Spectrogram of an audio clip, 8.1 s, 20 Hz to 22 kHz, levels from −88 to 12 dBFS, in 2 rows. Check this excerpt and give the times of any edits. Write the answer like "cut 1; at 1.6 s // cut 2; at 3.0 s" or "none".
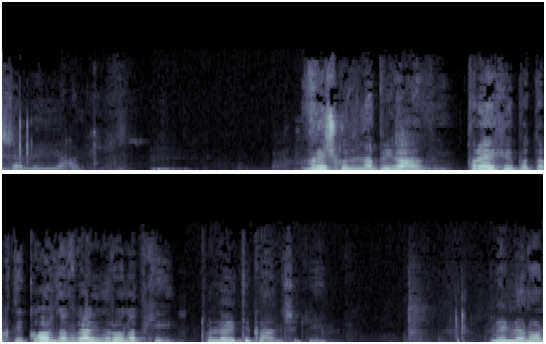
cut 1; at 2.0 s // cut 2; at 5.4 s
